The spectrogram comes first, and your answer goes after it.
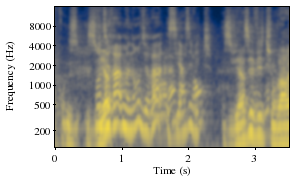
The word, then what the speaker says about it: Zierzevic: Zierzevic.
